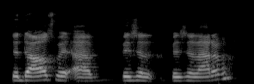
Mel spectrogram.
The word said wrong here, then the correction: vitiligo: Wait, is that how you actually say that word? – That's not how you say it, but I know what you mean. – No, okay. No, because I was like, that don't sound right. I thought it was vitiligo. – It's vitiligo.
